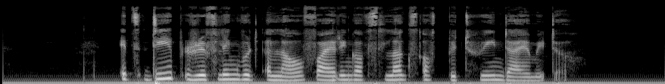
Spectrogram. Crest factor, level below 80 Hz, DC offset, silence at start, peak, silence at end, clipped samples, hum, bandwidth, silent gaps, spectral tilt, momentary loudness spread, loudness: 20 dB; -28 dBFS; under 0.1%; 0 s; 0 dBFS; 0 s; under 0.1%; 50 Hz at -30 dBFS; 16.5 kHz; none; -4 dB/octave; 17 LU; -19 LUFS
